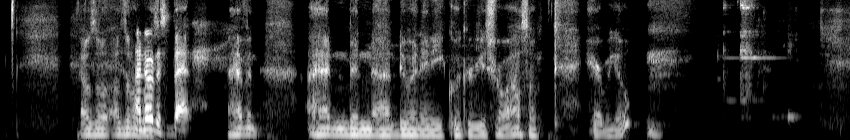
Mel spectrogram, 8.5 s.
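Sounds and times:
speech: 0:00.7 - 0:06.8
glass clink: 0:07.2 - 0:08.0.

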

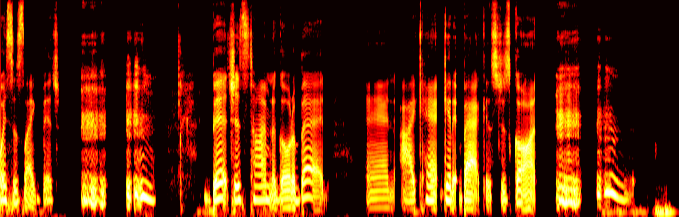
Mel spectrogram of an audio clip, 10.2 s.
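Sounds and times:
speech: 0:00.0 - 0:09.6
throat clearing: 0:08.4 - 0:09.6.

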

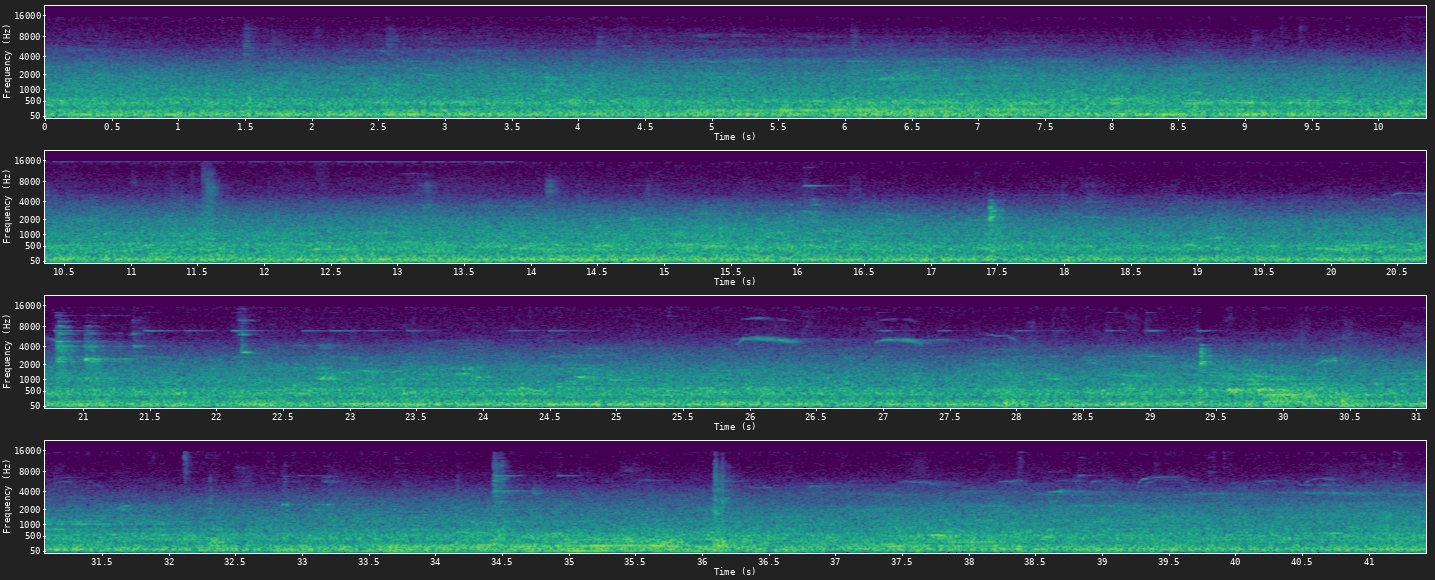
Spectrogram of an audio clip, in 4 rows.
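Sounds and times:
evening traffic rumble on Via Moscova in Milan: 0:00.0 - 0:41.4
voices on an evening street in Milan: 0:00.0 - 0:41.4.

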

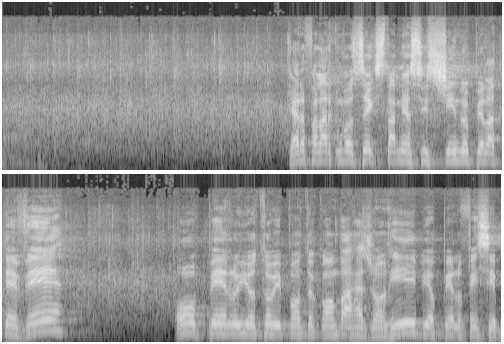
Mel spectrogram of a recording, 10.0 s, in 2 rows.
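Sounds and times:
church audience applauding: 0:00.0 - 0:06.9
speech: 0:02.9 - 0:05.8, 0:06.7 - 0:09.9.

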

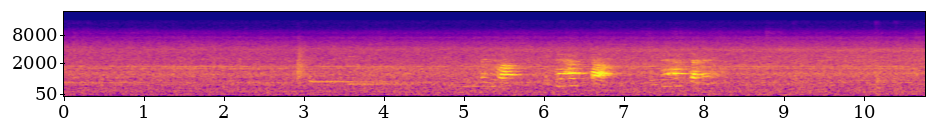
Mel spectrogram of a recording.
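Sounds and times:
Sangi Railway Sangi Line train rumble: 0:00.0 - 0:10.7
brief thin tone: 0:03.1 - 0:04.4.

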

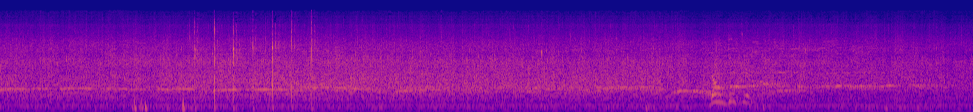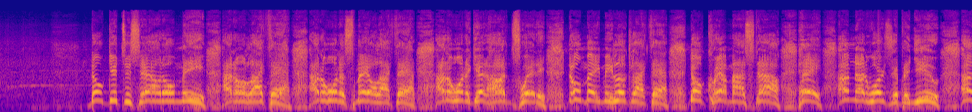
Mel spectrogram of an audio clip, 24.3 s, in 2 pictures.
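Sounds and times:
crowd audience clapping hands together: 0:00.0 - 0:19.0
speech: 0:13.2 - 0:24.3.

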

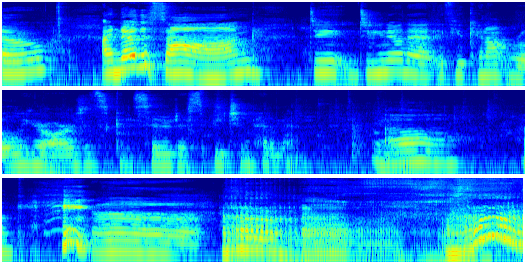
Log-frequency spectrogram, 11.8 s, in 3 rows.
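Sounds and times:
speech: 0:00.0 - 0:11.7
person imitating a cat purr: 0:08.6 - 0:11.7.

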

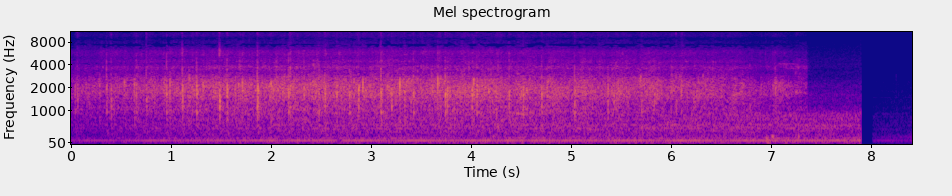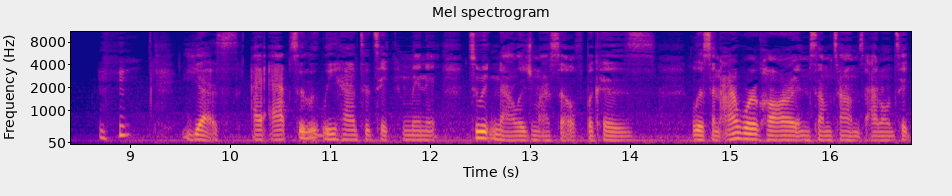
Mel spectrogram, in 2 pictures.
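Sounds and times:
round of applause: 0:00.0 - 0:07.4
speech: 0:08.7 - 0:16.8.

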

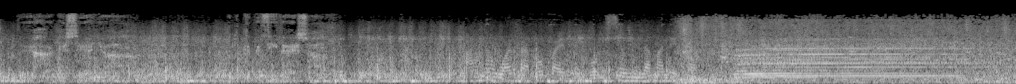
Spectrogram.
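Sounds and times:
train rumbling through a dark tunnel: 0:00.0 - 0:10.1
speech: 0:00.7 - 0:01.8, 0:02.6 - 0:07.8
train whistle: 0:07.2 - 0:10.1.

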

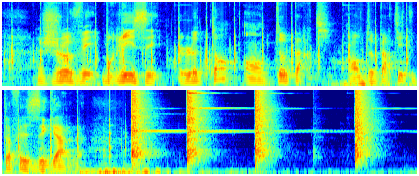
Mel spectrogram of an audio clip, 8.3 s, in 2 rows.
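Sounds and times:
speech: 0:00.4 - 0:05.2
small hammer striking an alarm clock: 0:05.4 - 0:08.2.

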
